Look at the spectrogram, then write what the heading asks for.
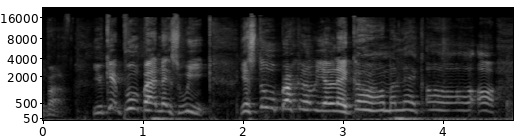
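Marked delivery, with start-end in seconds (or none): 3.1-4.6 high-pitched whimpering over a leg; badly faked injury moans; mock pain. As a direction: play up the sore leg mockingly. Mocking wrestler nursing injured leg.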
